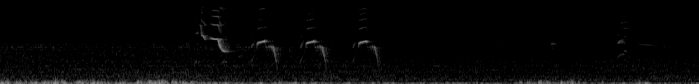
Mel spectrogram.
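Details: Jungle myna at a nest with sky-blue eggs in Rajasthan: a short burst of four or five sharp, descending whistled notes in quick succession, then a lone chirp, over low rumbling background noise.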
